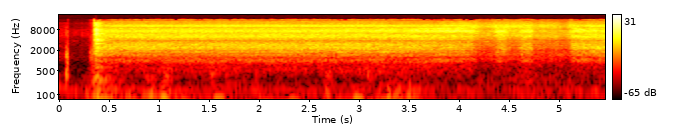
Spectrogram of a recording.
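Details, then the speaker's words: Antique brass walking beam engine on air after a new slide valve rod and steam chest cover: a sharp steady hiss rises as the air comes on, with faint thumps, from an expected air leak at the top valve-rod gland, which is not yet packed. "we're leaking now our slide valve just went ahead and caught and if you can see down here it's bubbling you can't see it so we do have a leak at the top but that's expected because our packing nuts right here"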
